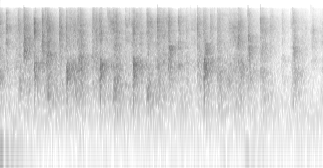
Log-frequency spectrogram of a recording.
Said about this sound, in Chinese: 俾啲掌声我哋嘅主。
